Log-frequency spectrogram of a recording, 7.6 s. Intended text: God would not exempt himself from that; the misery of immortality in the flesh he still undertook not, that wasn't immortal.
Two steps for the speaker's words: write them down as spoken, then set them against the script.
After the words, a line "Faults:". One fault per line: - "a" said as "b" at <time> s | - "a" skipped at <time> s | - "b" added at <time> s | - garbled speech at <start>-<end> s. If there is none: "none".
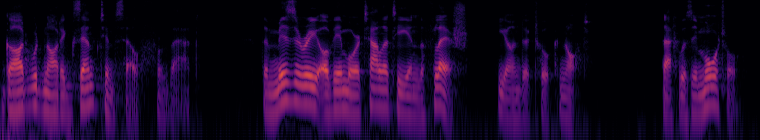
God would not exempt himself from that; the misery of immortality in the flesh he undertook not, that was immortal.
Faults:
- "still" skipped at 5.1 s
- "wasn't" said as "was" at 6.8 s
